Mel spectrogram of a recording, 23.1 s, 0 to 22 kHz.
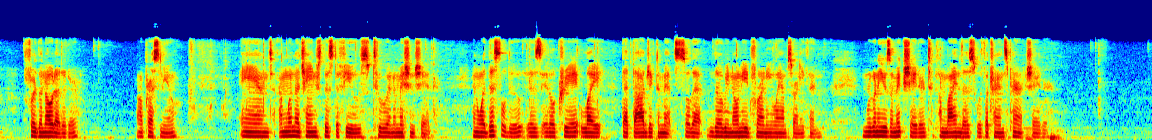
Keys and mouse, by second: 6.9 x, 7.5 shift+a, 12.6 click, 13.1 g, 15.4 shift+a, 19.1 click, 19.1 shift+a.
